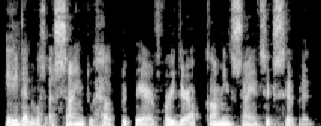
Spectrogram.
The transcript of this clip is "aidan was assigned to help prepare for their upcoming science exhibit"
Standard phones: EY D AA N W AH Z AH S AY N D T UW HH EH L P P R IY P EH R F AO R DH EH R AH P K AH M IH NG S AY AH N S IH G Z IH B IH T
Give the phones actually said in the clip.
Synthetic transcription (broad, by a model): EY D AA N W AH S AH S AY N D T UW HH EH L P P R IY P EH R F AO R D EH R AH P K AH M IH NG S AY AH N S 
